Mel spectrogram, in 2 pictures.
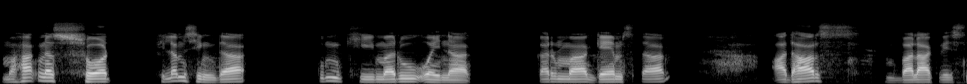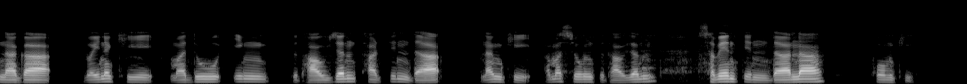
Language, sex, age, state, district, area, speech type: Manipuri, male, 18-30, Manipur, Churachandpur, rural, read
